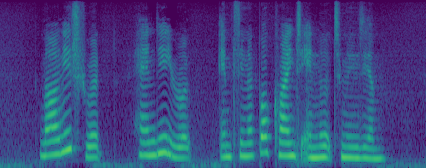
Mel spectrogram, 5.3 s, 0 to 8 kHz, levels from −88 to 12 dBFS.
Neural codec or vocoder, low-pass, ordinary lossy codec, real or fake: codec, 16 kHz, 0.5 kbps, X-Codec, HuBERT features, trained on general audio; none; none; fake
